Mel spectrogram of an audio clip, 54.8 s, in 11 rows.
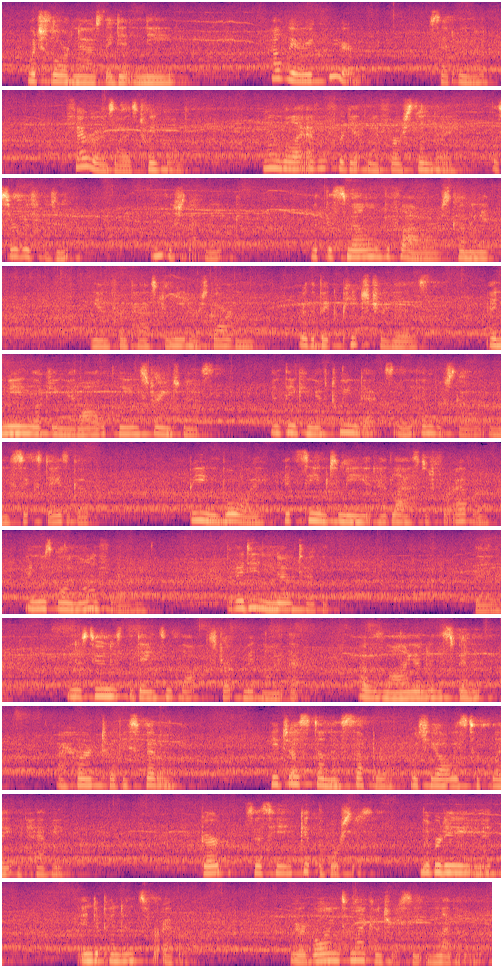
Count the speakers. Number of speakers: one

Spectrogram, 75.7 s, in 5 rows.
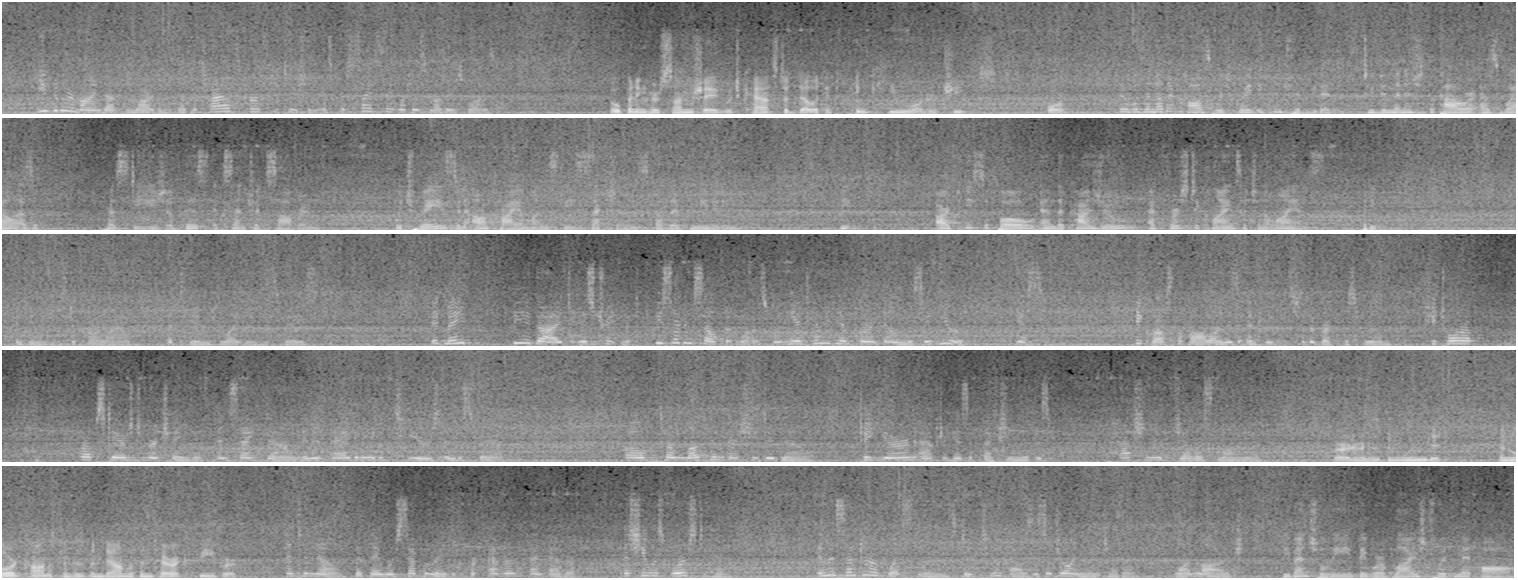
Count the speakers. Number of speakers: three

